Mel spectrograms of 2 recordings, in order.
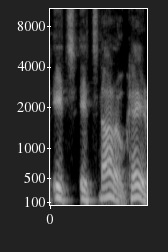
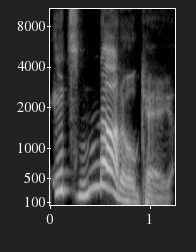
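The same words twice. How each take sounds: First: Said in the usual way. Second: "It's not okay" higher and slow, punching "not"; slow, high-pitched retort leaning on "not"; emphatic echo. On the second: Retold or imitated. Braunwyn's emphatic echo of Angie.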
